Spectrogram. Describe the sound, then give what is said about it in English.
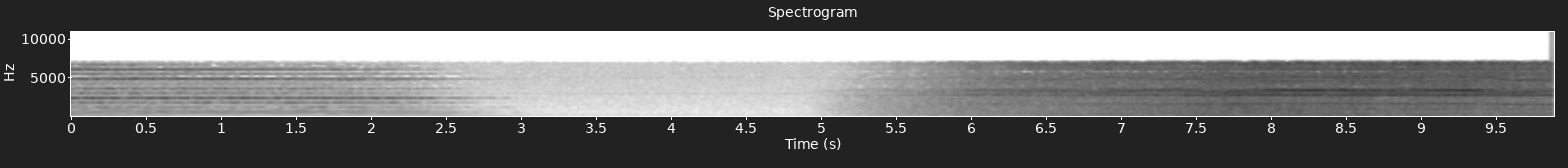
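A souped-up freighter ship flies off through rain-black clouds. A tonal engine hum fades to near quiet, then a loud, broad, jet-like roar swells up and holds to the end. “The souped-up freighter tore a hole in the rain-black clouds and was gone.”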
